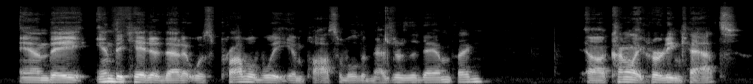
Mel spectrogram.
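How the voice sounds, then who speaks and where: On a very clean recording with a silent background, a man with an American accent uses an ordinary speaking voice, fairly even intonation and a moderate pace. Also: fairly low pitch for a man. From US Midwest, Minnesota Iron Range. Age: 60s. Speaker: recovering addict. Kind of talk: casual chat.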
